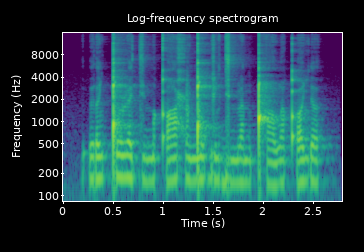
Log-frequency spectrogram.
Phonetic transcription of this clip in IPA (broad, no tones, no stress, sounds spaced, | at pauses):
ʔ ɨ ɾ ə ʎ ǃ u ɭ e tʲ ɨ n ə qʼ a ħ u ŋ͡ǃ u ɡ e ʎ dʲ o n ɭ a n ǃʰ ɑ w i qʼ u ʎ ɾ ə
